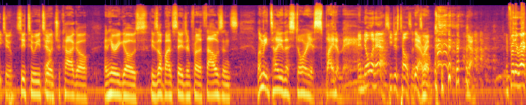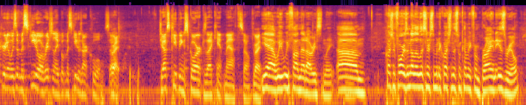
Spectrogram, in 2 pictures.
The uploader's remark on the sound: A live 1 on 1 from Boston. Thank you to all of you who were able to attend our first live recording!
